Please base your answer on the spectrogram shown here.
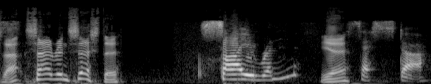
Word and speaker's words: Cirencester: How do you pronounce that? Cirencester? Cirencester.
